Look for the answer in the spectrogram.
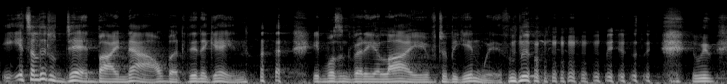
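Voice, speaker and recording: A man's voice: mid-range voice, expressive, slow pace. A man playing a bumbling, flustered ghoulish doctor who hosts a horror show, hammy and stammering, in a comic radio drama. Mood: flustered, giddy.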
